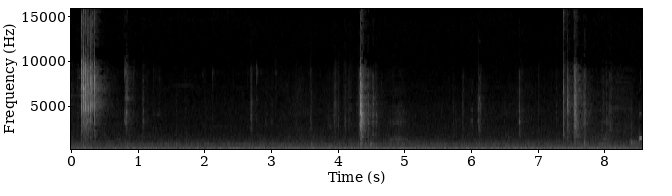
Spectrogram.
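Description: Small hand cutter snipping and handling optical fiber pigtails: a short scraping burst at the start, one sharp click about four seconds in and a couple more near the end, with faint ticks between, over a steady low hum.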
